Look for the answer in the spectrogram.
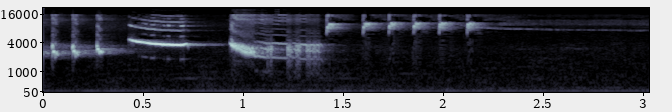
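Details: Caged chestnut-capped thrush in full ngeplong song, used as a lure for silent birds: quick burst of bright whistled notes, a sliding clear whistle, scratchy warbled phrases, then a rapid series of very high ticking notes over a faint low hum.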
